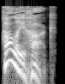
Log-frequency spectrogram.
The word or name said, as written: hollyhock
